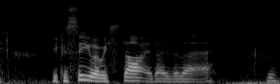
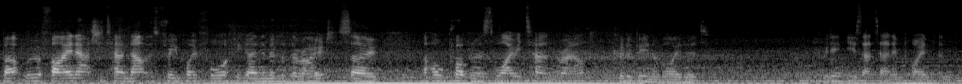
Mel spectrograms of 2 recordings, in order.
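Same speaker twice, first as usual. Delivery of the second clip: excited; 9 dB louder than usual. Real, not acted. Relieved laughing loud recap.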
